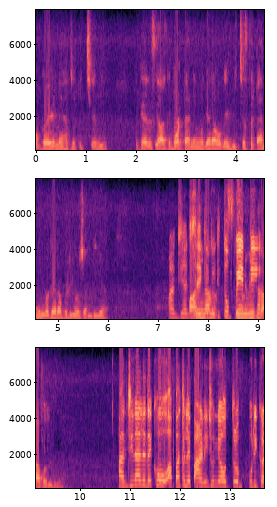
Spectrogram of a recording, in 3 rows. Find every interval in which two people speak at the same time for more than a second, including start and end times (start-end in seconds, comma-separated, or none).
7.6-9.0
